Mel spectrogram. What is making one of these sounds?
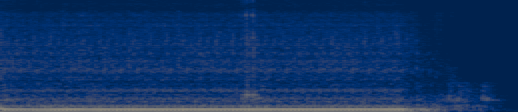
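A vehicle engine idles with a low steady rumble, then shuts off.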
